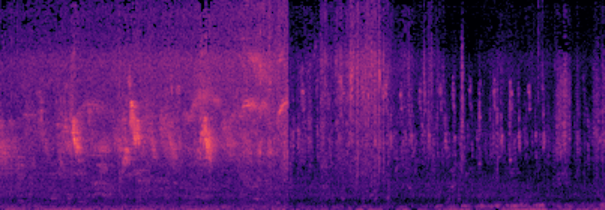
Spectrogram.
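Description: Small birds chirping, short high notes repeated during the first half and stopping abruptly about halfway through, over a low steady rumble.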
